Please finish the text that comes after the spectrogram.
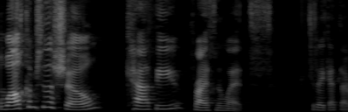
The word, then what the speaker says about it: Reisenwitz: first time uh welcome to the show Kathy ryen witz did I get that right absolutely perfect absolutely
